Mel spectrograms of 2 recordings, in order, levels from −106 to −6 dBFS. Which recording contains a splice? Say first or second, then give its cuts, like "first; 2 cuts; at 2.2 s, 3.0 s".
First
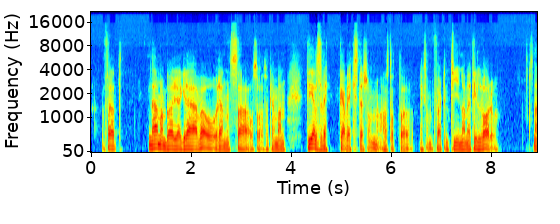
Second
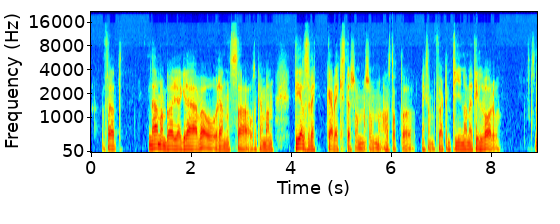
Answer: second; 2 cuts; at 3.2 s, 5.5 s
